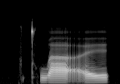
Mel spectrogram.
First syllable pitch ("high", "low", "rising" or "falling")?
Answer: low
